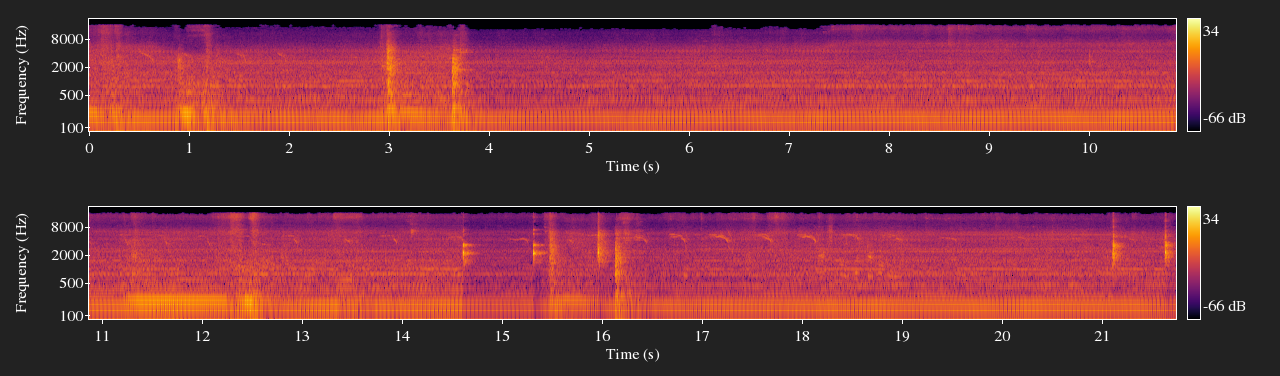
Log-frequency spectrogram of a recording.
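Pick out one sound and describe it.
Metal parts clack and knock sharply now and then.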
